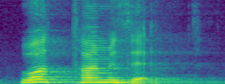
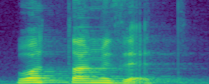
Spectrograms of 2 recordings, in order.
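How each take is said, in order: No difference in how they are said.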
